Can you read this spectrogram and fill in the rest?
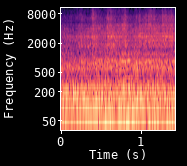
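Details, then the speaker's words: Walk-in cooler used as garbage-room air conditioning: evaporator fan motor shaking badly, low heavy drone with uneven throbbing wobble; the other motor is steady. Worn evaporator fan motor with shaft play, being removed. "but this motor is shaking like crazy. This one isn't."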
